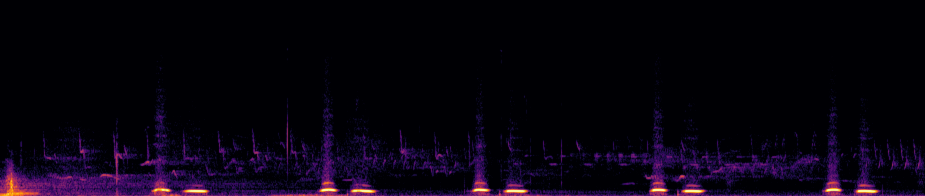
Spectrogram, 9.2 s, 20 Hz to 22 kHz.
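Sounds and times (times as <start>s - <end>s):
faint birdsong at the edge of the Amsterdamse Waterleidingduinen dunes: 0.1s - 9.2s
person whistling an imitation of a cuckoo call: 1.6s - 2.1s, 8.3s - 8.8s.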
